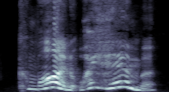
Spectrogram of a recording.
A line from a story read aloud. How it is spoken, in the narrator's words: She exclaimed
